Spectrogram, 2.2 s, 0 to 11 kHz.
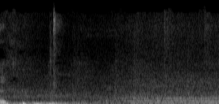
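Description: Rec Teq 700 pellet grill's control-panel power button pressed to switch the grill on, with a couple of short clicks or knocks just after the start. A faint steady hum follows from about a second in.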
